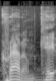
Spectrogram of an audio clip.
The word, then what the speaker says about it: kratom: I'm shaking my head at you because we asked for pronunciation because I didn't know either, but I've been told it's kratom.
